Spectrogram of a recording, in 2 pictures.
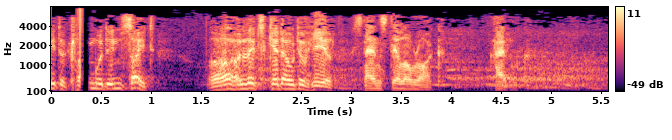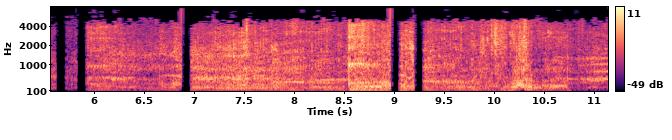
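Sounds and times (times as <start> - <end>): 
speech: 0.0 - 4.9
lion growling: 1.7 - 11.1.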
